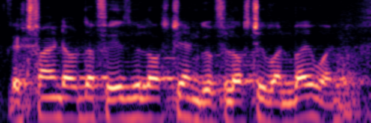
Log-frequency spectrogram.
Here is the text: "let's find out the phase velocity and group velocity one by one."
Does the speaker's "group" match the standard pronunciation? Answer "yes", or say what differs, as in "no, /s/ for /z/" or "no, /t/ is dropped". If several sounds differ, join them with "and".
no, /ɹ/ is dropped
